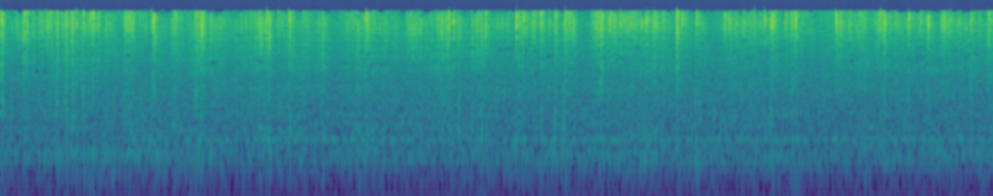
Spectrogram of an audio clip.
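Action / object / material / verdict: tap / fabric shirt covered in small metal sequins / fabric, sequins / none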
